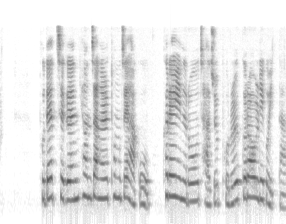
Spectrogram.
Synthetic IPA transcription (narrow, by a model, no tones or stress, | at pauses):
pude̞t͡ɕʰɯɡɯnçjʌnd͡ʑaŋɯɭtʰoŋd͡ʑe̞ɦaɡo | kʰɯɾe̞inɯɾot͡ɕad͡ʑupʰoɾɯɭk͈ɯɾʌoʎːiɡoit̚t͈a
